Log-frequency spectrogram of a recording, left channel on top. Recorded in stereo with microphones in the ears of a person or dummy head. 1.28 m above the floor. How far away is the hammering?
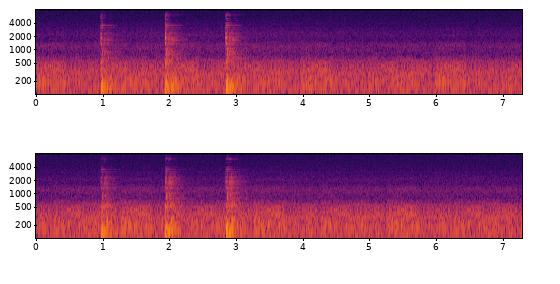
About 5.5 m.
